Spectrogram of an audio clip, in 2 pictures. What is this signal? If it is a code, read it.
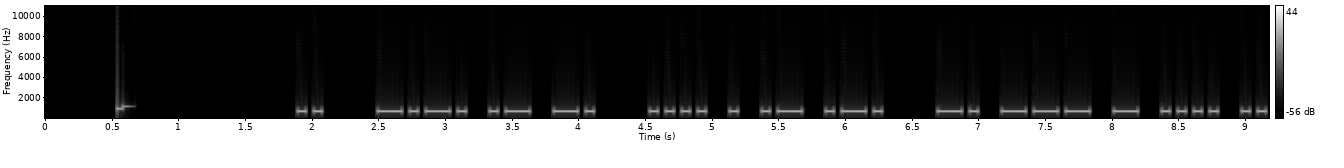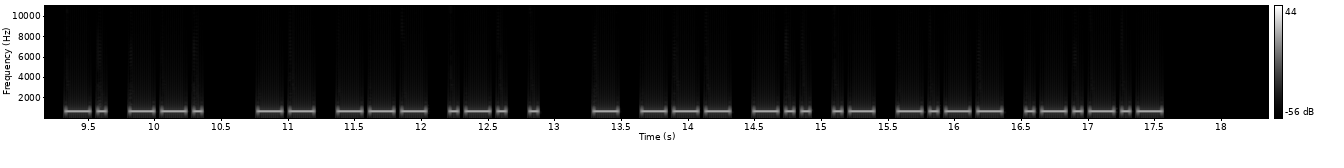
Morse code, heard as a keyed tone, about 20 wpm, 700 Hz. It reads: I CAN HEAR NOTHING MORE TODAY.
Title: Sentences from Top 1000 Words - Review Part 4 - 20wpm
